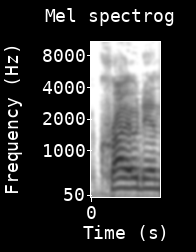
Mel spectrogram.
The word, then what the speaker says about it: Cryodan: So Cryodan the Blue is how I'm going to pronounce it.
